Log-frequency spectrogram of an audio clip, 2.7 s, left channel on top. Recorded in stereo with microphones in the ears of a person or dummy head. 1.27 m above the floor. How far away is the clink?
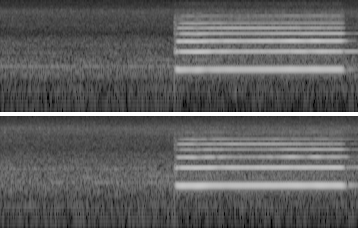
I don't hear a clink.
